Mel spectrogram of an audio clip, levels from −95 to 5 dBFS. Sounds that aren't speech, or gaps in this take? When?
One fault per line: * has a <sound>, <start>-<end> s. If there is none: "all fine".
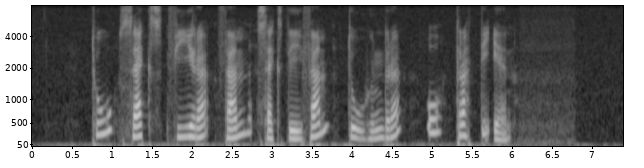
all fine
